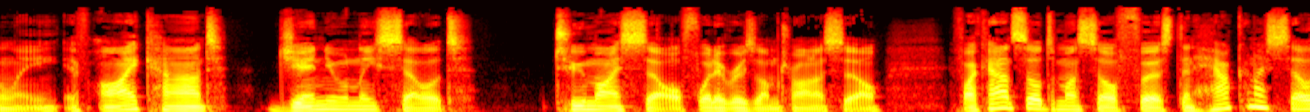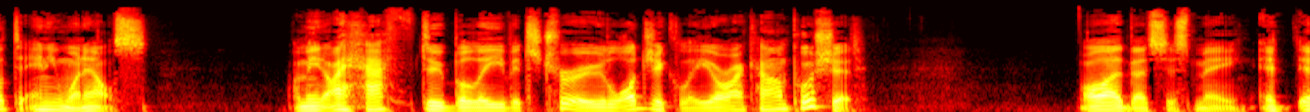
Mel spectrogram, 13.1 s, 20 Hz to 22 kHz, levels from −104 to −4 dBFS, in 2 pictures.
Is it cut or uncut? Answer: cut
